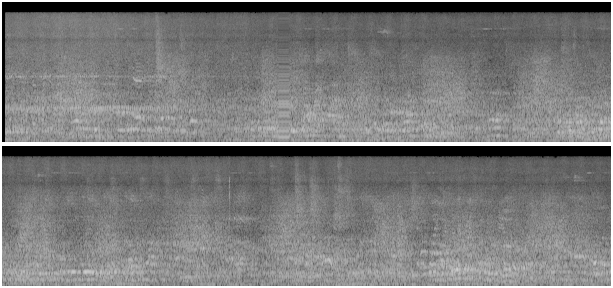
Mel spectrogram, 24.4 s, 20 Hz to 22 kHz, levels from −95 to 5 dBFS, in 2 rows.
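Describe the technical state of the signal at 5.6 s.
A system hang loop runs from 5.54 to 5.75 s: playback froze while the hardware kept replaying one 11.6 ms slice of its ring buffer, which fits a 512-sample buffer. Eighteen identical repeats form a steady buzz at 86.1 Hz before normal audio resumes.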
